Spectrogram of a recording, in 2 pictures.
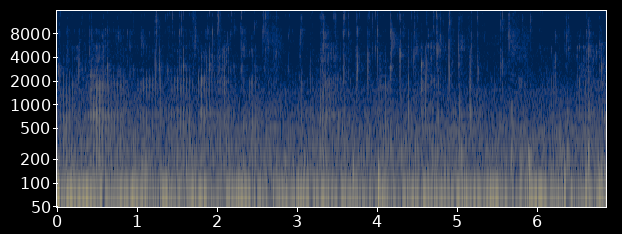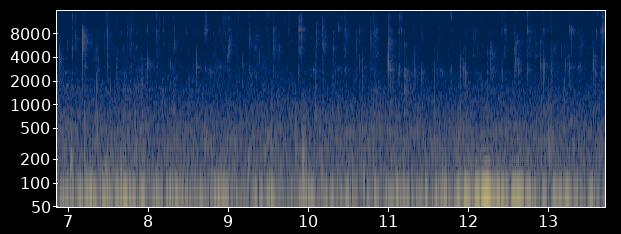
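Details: Orange cat eating sloppily indoors, deep steady purr beneath a dense patter of moist chewing and licking clicks, with one louder burst near the end.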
